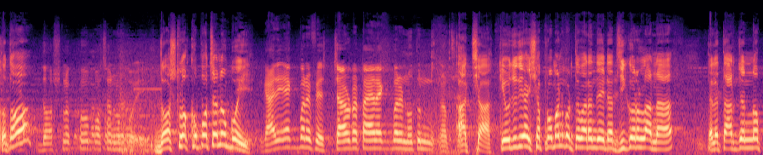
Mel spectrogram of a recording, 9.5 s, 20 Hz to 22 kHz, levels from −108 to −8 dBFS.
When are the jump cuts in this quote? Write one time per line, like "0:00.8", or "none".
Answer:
none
